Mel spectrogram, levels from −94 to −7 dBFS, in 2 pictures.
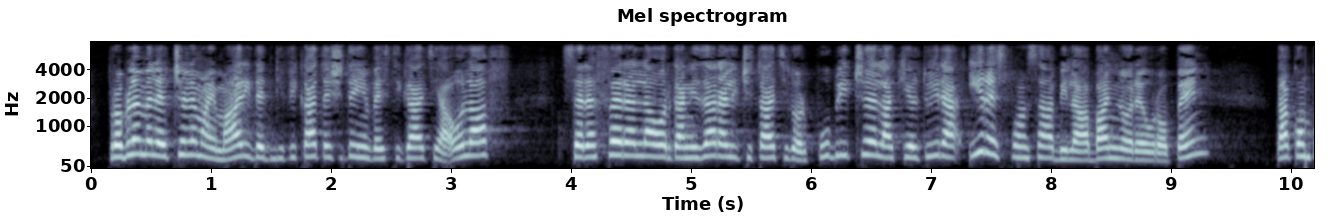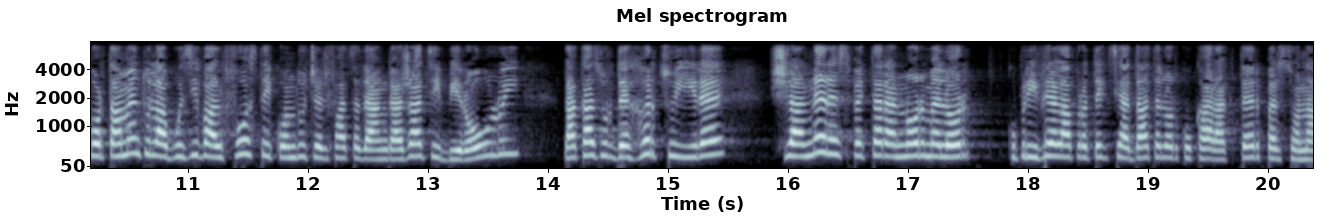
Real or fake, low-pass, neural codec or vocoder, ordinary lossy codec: real; 7.2 kHz; none; none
